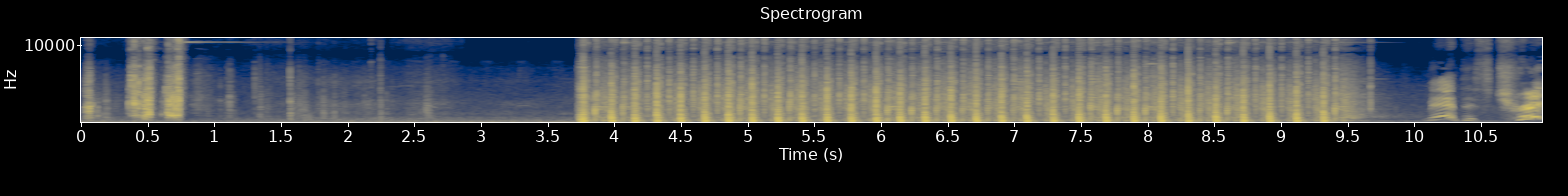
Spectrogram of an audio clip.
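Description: Rapid automatic bursts from a PSA AK-105 AK-74 rifle in 5.45x39 with an ALG trigger, a long fast string of loud sharp reports lasting several seconds after a few single shots, then a brief pause.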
